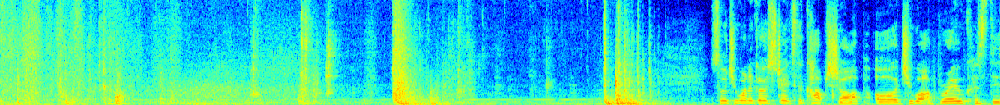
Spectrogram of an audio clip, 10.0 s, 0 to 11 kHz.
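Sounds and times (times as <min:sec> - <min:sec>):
door thudding shut: 0:06.0 - 0:06.7.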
